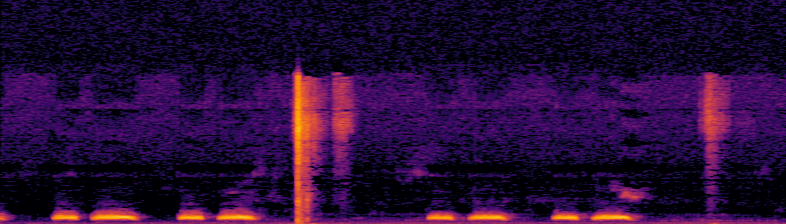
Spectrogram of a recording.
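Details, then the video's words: Spotted dove serving as a lure in a territorial battle against a wild dove, Indonesia: two short paired coo phrases, the second note of each longer and fuller, a sharp click between them, then quiet. "Pikat Tekukur (Take down Tekukur Liar)"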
